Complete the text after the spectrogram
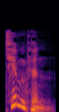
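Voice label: "tympan", English, British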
